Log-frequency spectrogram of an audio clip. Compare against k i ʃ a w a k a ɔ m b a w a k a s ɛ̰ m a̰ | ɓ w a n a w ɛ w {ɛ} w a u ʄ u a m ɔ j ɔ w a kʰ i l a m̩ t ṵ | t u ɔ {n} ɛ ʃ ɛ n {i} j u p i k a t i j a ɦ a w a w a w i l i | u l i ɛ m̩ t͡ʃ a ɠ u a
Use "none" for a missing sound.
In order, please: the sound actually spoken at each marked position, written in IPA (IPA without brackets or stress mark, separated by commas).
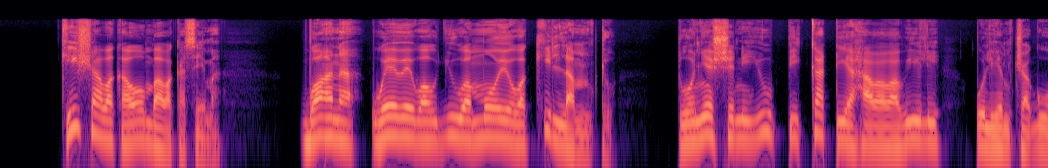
ɛ, ɲ, i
